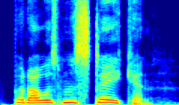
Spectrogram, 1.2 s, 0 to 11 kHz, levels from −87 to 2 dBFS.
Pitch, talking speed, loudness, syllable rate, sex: 270 Hz, 200 wpm, -16 LUFS, 6.6 syllables/s, female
